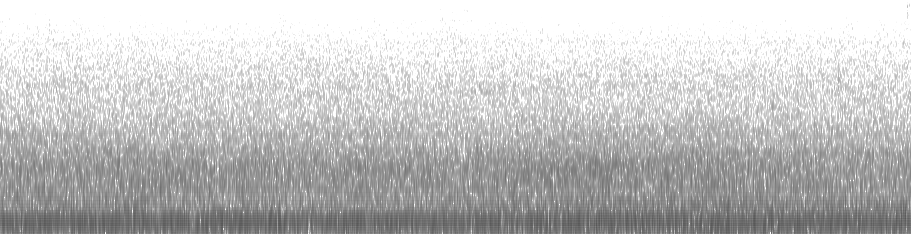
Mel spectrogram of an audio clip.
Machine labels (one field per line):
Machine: pump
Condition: normal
